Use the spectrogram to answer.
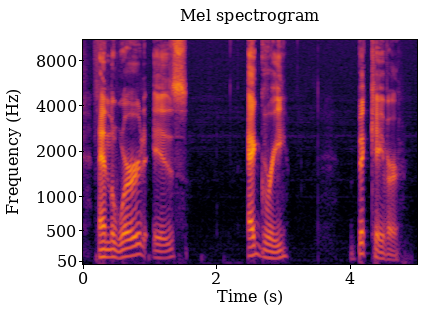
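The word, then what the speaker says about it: Bikavér: Bick caver.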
